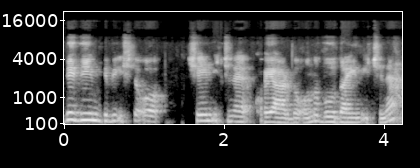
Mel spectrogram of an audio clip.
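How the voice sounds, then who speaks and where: Somewhat breathy, with a dark, mellow tone, a woman speaks in a medium pitch at a moderate pace with lively intonation. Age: 60s. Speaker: guest, elder Circassian cheesemaker's relative. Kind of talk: casual interview reminiscence.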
